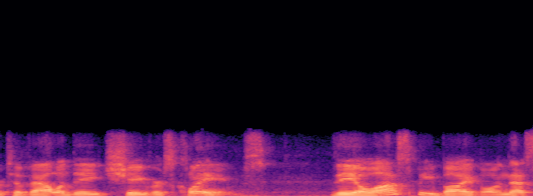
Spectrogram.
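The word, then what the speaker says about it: Oahspe: declared by Palmer to validate Shaver's claims the owaspy Bible and that's spelled o-a-h-s-p-e was said to be dictated By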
